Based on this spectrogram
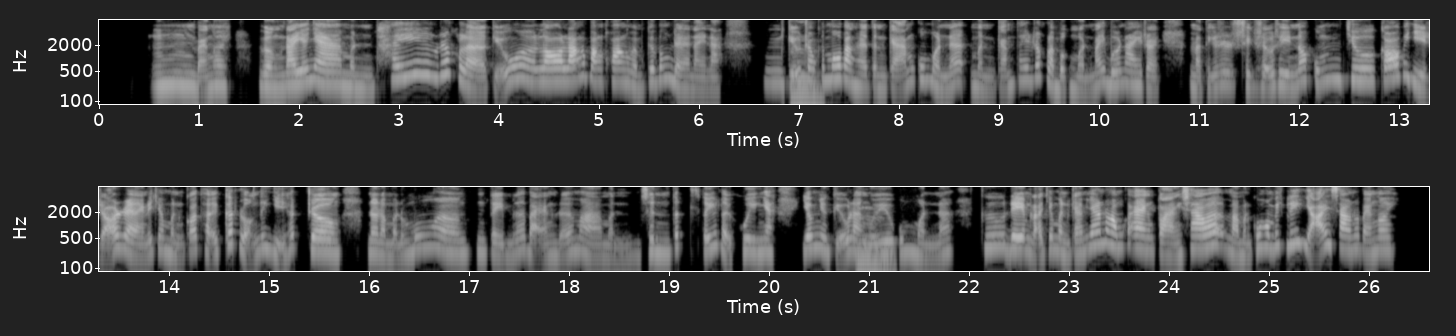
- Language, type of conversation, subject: Vietnamese, advice, Làm sao đối diện với cảm giác nghi ngờ hoặc ghen tuông khi chưa có bằng chứng rõ ràng?
- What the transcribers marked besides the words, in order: tapping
